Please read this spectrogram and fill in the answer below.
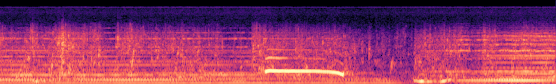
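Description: Background music with sustained notes, and a dog's high whine about two seconds in that drops in pitch as it ends.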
